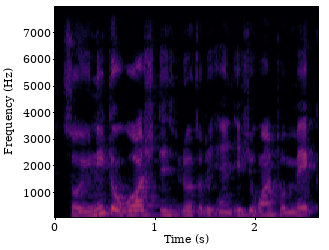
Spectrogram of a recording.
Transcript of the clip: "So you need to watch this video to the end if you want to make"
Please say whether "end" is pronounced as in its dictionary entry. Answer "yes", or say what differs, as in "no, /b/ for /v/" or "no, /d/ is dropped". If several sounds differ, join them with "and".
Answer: yes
